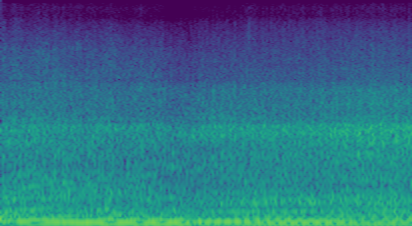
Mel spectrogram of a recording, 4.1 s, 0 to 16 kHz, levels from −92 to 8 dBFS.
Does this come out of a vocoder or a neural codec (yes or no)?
no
